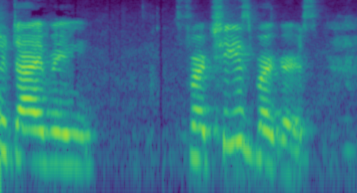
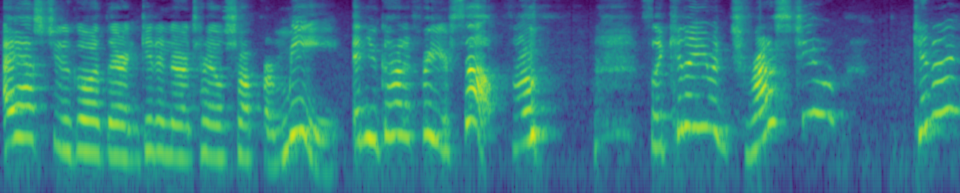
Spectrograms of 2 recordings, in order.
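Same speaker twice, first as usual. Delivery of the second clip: angry, reproachful, accusing tone with pitch climbing; 4 semitones higher, 3 dB louder than usual. Acting out what Bobby says to Leo after the title shot, mock-mad. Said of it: "Bobby Lashley's mad".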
